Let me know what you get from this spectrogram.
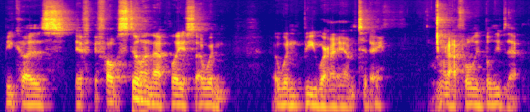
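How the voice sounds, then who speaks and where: A man sharing his recovery story as a podcast guest, sincere and reflective, with pauses and restarts. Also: low voice, level tone. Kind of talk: personal testimony. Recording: roomy echo.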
